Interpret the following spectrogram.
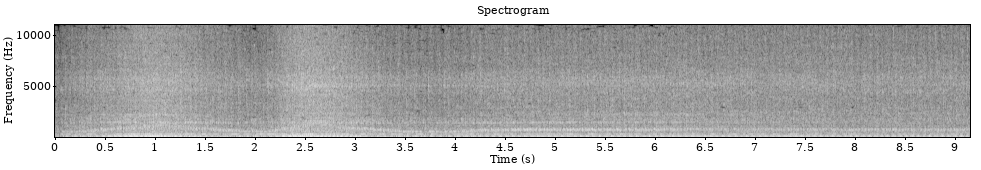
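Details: Yamaha LC135 motorcycle engine at idle after two quick throttle blips: rough, droning hum instead of a quiet tick-over, engine noisy and humming.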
